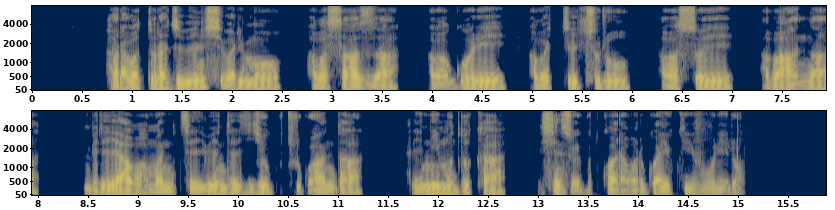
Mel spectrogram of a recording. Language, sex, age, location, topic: Kinyarwanda, male, 25-35, Kigali, health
